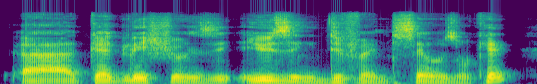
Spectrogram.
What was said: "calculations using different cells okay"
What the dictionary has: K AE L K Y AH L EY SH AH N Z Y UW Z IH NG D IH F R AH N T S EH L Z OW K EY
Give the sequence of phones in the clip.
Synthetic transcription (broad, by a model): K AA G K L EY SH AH N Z Y UW Z IH NG D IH F R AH N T S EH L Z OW K EY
